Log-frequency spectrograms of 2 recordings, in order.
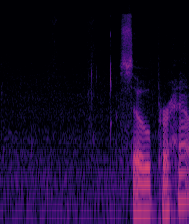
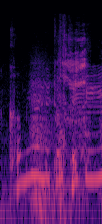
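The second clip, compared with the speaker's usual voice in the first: high, sing-song call to a piglet; cooing animal call; 6 dB louder than usual. Real, not acted. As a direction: coax the piggy over sweetly. Calling a piglet over.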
